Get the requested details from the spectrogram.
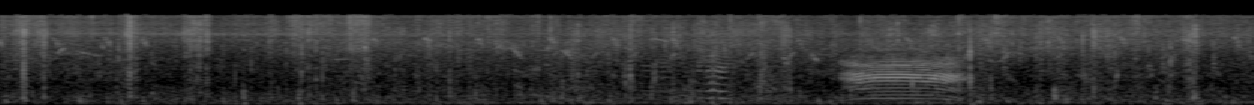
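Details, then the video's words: A single full-throated moo lasting about a second rises from village cattle grazing among thousands in a green rice field, with crackling, rustling ambience around it. "suara sapi moo"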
